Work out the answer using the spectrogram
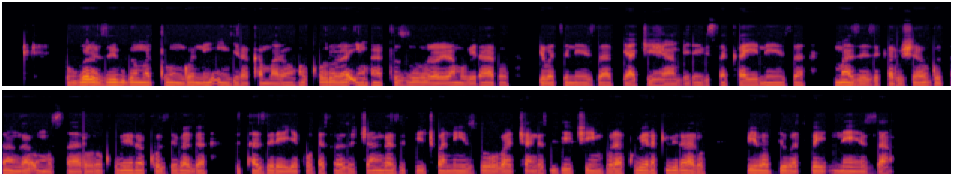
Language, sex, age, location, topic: Kinyarwanda, male, 36-49, Musanze, government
